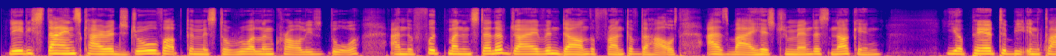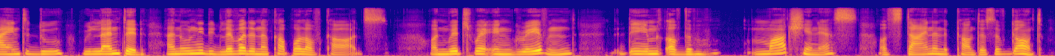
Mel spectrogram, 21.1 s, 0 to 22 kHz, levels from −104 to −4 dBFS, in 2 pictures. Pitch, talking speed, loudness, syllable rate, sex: 175 Hz, 170 wpm, -20 LUFS, 5.2 syllables/s, female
